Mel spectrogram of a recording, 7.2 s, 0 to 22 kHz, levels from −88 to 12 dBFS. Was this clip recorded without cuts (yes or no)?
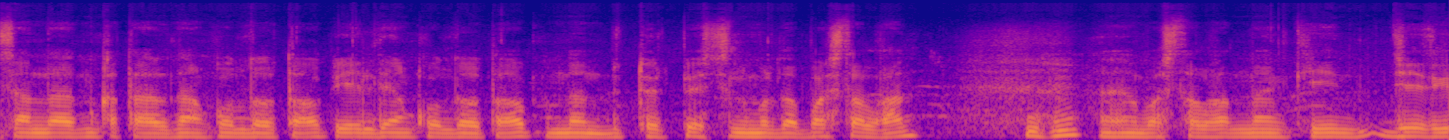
yes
